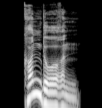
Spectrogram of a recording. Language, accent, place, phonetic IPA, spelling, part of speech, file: German, Germany, Berlin, [ˈkɔndoːʁən], Kondoren, noun, De-Kondoren.ogg
- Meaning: dative plural of Kondor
